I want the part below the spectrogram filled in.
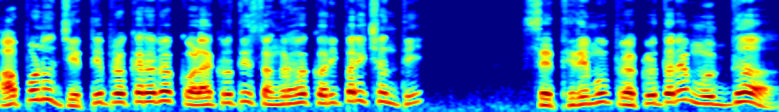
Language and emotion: Odia, happy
